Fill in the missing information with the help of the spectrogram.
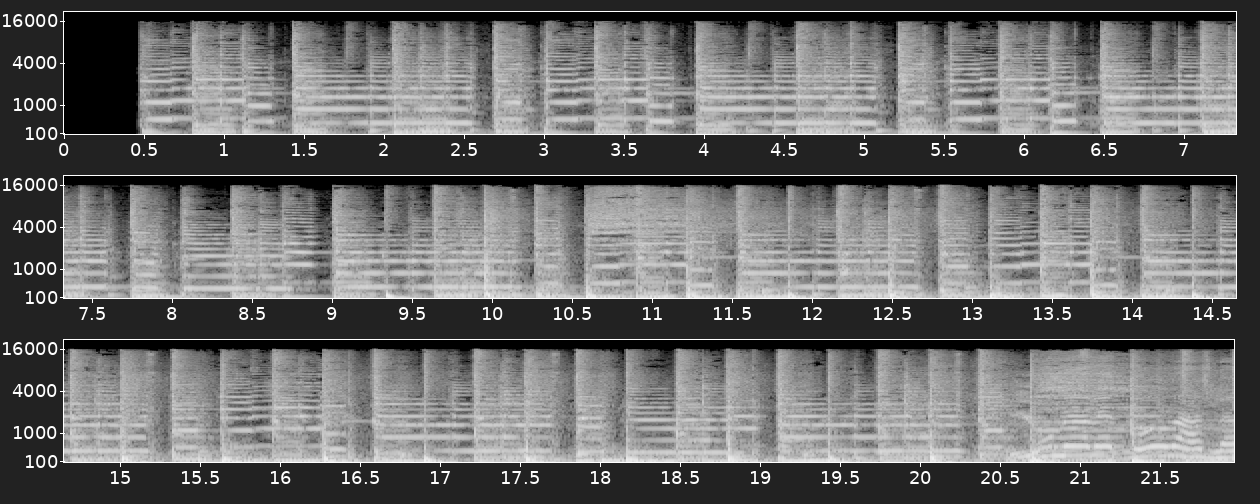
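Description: A Latin pop song plays at steady volume, opening with a light rhythmic pattern before bass and drums kick in about halfway, filling out into a fuller, driving groove. No talking over it.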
